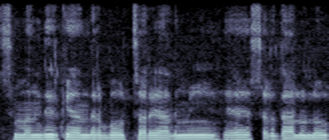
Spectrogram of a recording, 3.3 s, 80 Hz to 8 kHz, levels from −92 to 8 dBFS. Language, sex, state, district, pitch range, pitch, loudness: Hindi, male, Jharkhand, Jamtara, 125-130 Hz, 125 Hz, -19 LUFS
